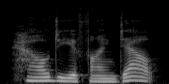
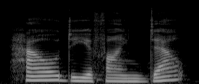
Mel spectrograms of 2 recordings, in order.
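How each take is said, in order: Both takes have the same delivery.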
